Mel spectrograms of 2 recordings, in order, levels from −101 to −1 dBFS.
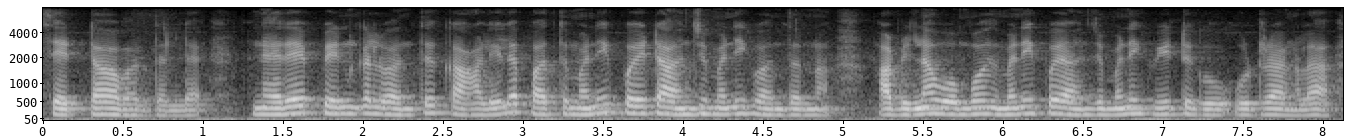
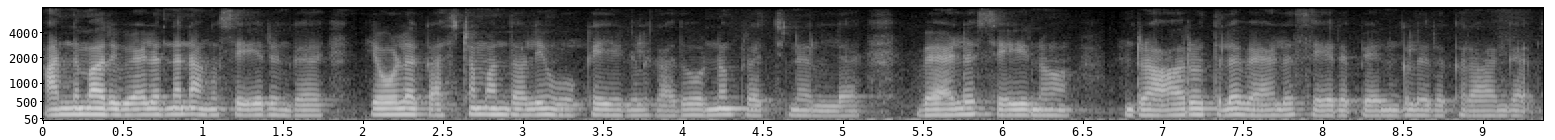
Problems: background sounds at intervals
